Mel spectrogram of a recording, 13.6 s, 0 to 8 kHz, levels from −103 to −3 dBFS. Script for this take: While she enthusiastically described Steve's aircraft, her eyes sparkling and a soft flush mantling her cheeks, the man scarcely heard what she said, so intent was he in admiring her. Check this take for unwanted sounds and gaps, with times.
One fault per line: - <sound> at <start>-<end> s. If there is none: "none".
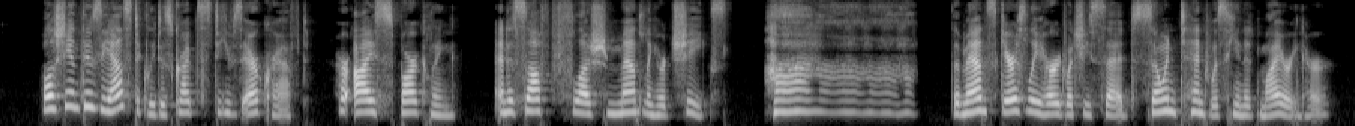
- laugh at 7.6-9.2 s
